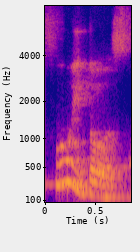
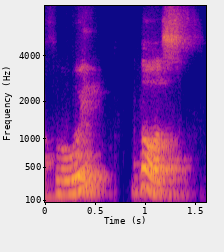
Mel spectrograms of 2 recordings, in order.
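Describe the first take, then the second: First: Said in the usual way. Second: "fluidos" split slowly into FLUI-dos; syllable by syllable. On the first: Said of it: "Olha só". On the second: Shown as a demonstration. Teacher showing students the diphthong, "fluidos" spaced out as FLUI-dos. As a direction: break "fluidos" in two, keeping UI together. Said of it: "É uma paroxítono que tem um ditongo".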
